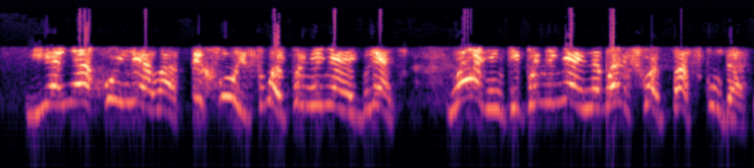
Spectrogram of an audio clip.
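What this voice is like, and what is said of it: Angry shouting. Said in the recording (Russian): “не кричите! ... Не кричите”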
